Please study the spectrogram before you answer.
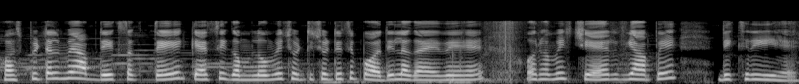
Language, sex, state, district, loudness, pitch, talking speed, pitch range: Hindi, female, Rajasthan, Jaipur, -18 LUFS, 230 Hz, 180 wpm, 220-255 Hz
